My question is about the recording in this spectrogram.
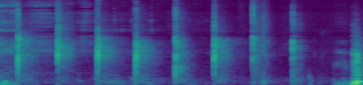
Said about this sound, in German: Respekt, weil ich lege das Mikro weg, weil ich gebe dir Applaus.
